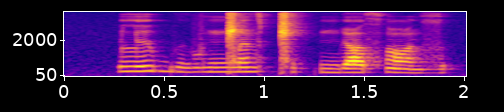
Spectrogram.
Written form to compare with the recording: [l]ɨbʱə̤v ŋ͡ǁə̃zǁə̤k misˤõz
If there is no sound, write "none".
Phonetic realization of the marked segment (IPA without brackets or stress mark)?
l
